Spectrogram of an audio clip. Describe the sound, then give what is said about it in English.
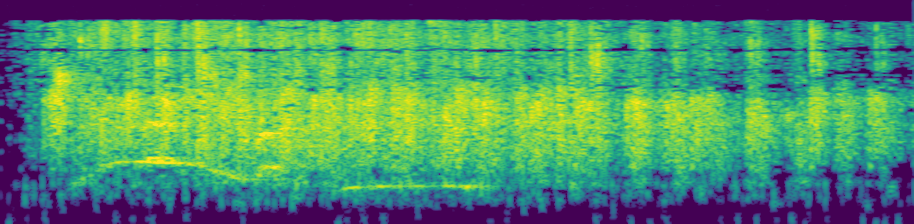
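An audience applauds after a poetry reading with dense, steady clapping that starts abruptly and holds for several seconds before easing slightly. “That is Malcolm Kenyon, ladies and gentlemen. Give him a hand.”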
